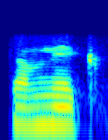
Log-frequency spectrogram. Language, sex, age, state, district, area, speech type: Sanskrit, male, 18-30, Kerala, Thiruvananthapuram, urban, conversation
